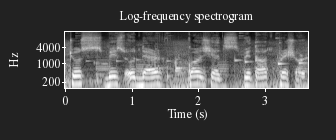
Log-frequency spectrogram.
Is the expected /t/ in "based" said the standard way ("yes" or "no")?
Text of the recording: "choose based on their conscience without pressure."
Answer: no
